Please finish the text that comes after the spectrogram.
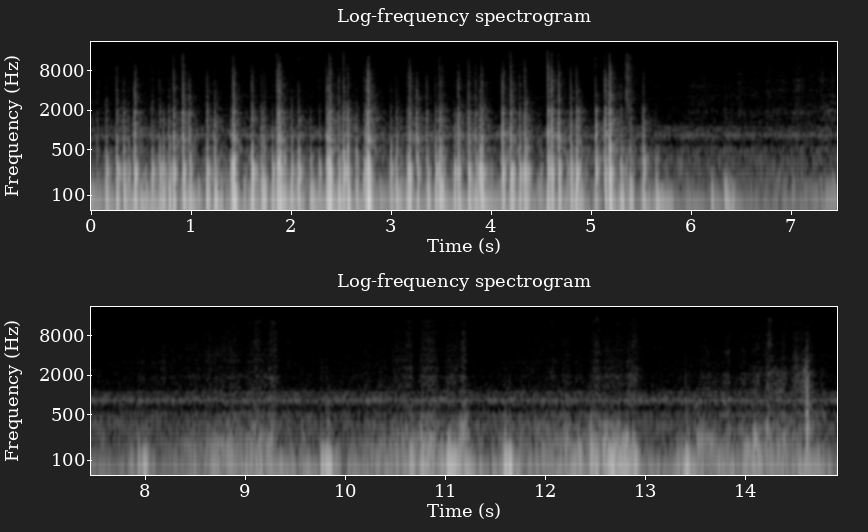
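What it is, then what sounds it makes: Tin novelty license plate. Fingertips tap quickly across a thin embossed tin novelty license plate for about six seconds, giving a dense run of short, dry, low-weighted taps. Then they gently scratch over the raised letters, making a soft, quieter rustling with a faint steady tone underneath.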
